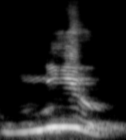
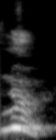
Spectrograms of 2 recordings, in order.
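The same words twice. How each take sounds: First: A 'y' sound comes before the vowel. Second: No 'y' sound comes before the vowel. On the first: This is the British pronunciation. "is British" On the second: This is the American pronunciation. "American is"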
